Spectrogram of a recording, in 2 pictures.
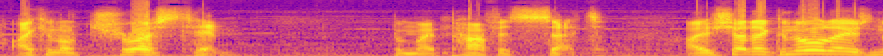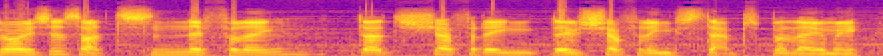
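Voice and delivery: loud, resolute story narration; dramatic reading. Acted. Reading the game's text aloud, in dramatic narration. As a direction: read it out with theatrical resolve.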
